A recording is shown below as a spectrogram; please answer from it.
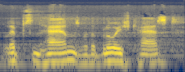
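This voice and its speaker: An actor playing a middle-aged, skeptical ship's doctor in a 1950s radio drama, dry, articulate and probing. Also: male voice, mid-range voice, level tone, measured pace, natural voice. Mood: clinical. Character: skeptical, wry male ship's doctor, worried and frank. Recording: muffled vintage radio recording, music behind.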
